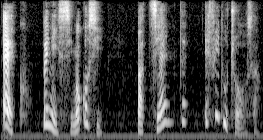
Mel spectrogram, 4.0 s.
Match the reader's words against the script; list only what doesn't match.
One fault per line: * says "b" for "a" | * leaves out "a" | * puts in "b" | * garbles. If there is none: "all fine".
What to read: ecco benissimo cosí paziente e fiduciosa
all fine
